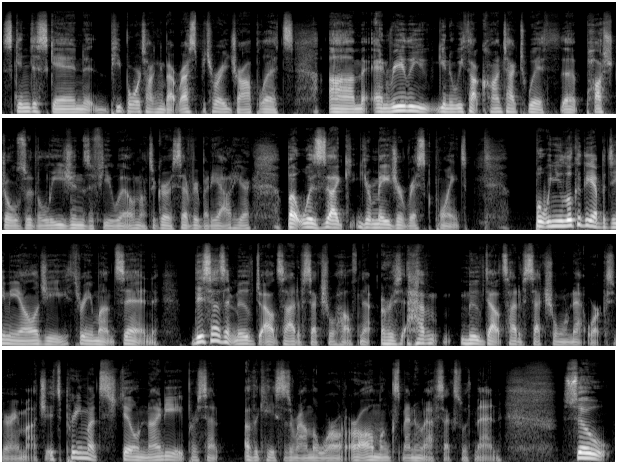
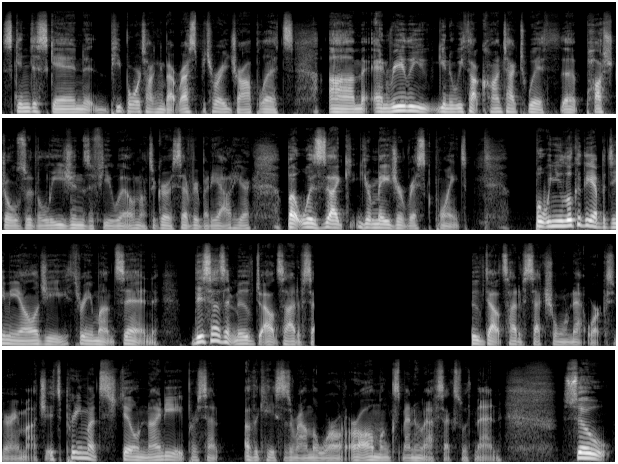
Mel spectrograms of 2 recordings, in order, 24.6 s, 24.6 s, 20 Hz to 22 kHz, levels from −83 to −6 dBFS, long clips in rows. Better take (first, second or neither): first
